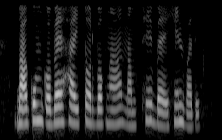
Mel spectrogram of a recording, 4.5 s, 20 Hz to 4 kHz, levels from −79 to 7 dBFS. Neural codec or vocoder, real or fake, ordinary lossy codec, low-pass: none; real; AAC, 32 kbps; 3.6 kHz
